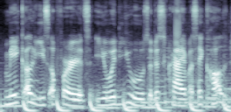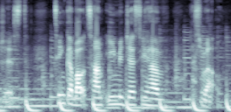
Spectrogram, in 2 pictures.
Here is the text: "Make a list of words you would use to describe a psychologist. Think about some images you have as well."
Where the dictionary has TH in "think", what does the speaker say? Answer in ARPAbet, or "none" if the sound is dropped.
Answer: T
